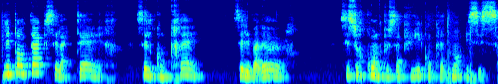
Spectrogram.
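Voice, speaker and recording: Fairly slow, somewhat breathy speech with ordinary pitch variation. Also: woman, medium pitch for a woman. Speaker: tarot reader and energy healer. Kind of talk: tarot reading guidance. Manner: halting, many repetitions.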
